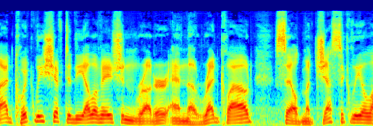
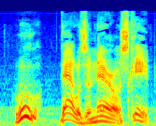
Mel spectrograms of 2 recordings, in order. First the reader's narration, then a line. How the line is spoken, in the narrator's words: exclaimed Mr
